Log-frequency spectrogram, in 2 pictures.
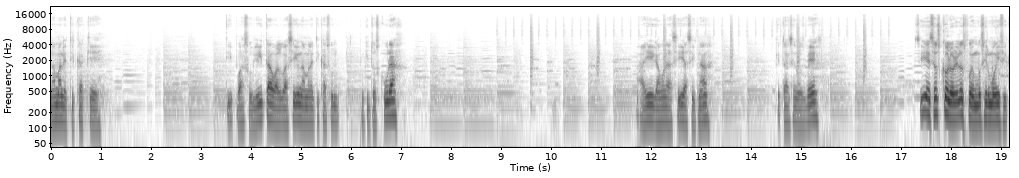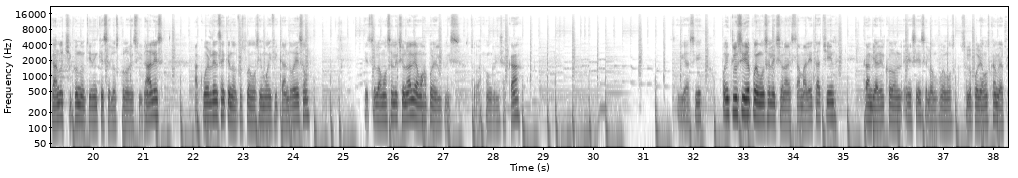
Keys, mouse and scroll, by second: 12.8 click, 13.8 click, 15.0 Tab, 15.6-18.1 middle drag, 18.5-19.5 middle drag, 19.8 scroll up 2, 21.1 click, 22.6 Tab, 23.4 click, 24.7 l, 27.0 click, 27.6 click, 28.3-28.9 scroll down 2, 28.8 click, 29.3-30.9 middle drag, 31.3-32.6 middle drag, 33.1 click, 34.5 l, 36.7 click.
